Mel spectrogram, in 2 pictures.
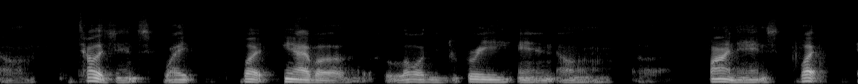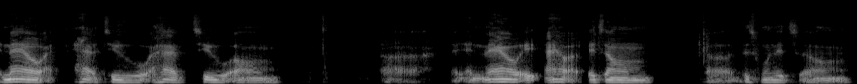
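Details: Adult man, two years after a left-brain stroke with multiple clots; real stroke survivor; aphasia with word-finding difficulty.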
